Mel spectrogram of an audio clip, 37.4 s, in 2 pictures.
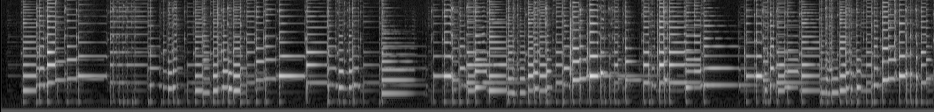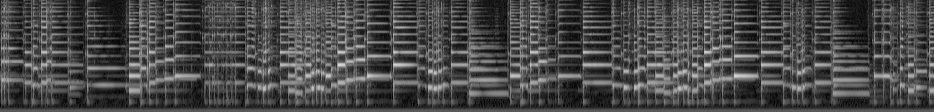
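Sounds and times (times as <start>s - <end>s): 
Swedish classical mandolin waltz: 0.0s - 37.3s.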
